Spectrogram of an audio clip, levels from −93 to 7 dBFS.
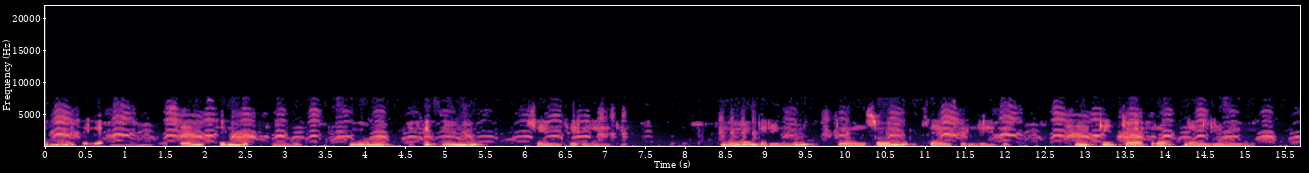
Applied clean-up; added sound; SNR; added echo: classical method spectral subtraction.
